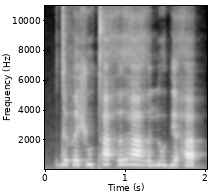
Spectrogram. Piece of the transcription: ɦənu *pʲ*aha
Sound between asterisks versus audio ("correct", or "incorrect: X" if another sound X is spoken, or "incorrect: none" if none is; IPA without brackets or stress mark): correct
